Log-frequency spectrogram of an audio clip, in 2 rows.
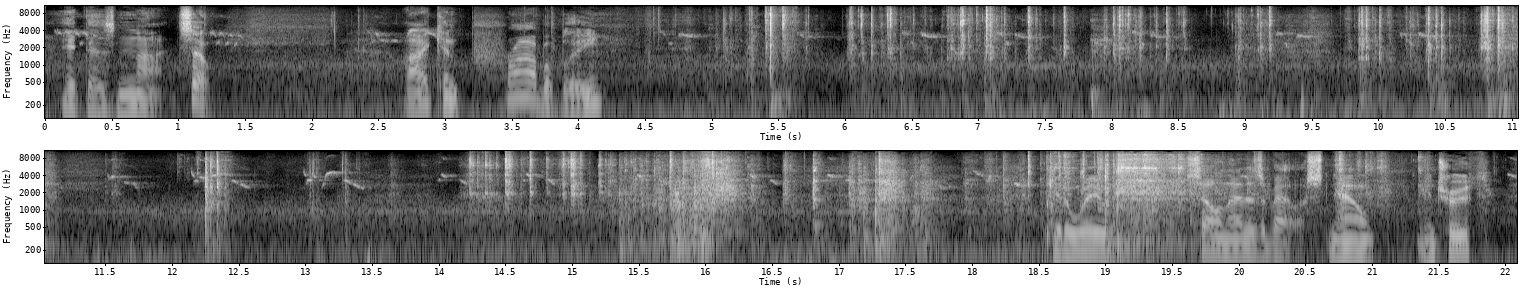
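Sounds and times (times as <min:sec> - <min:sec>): steady low rumble: 0:00.0 - 0:22.0
scrap metal clanking: 0:03.7 - 0:11.3, 0:14.2 - 0:22.0
metal scraping rattle: 0:03.7 - 0:11.4, 0:12.2 - 0:22.0.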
